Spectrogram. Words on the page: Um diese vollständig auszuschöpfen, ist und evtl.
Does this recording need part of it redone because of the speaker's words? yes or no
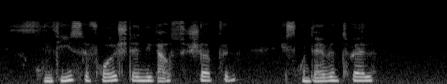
no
